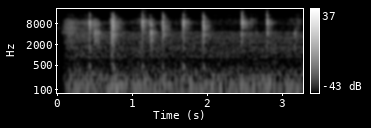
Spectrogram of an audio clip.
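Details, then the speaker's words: Finalmouse ULX Frostlord gaming mouse: sharp, irregular clicks, some in quick pairs, when pressing the M1 left button near the scroll wheel; pressing too hard mid-paddle also depresses M3 (middle click), causing extra unwanted clicks. "So depending on where you push down on this guy, it's always around the mouse wheel. I think that's depressing the mouse button. Yeah, so if you press too hard in the middle of the paddle on M1, it will also depress M3 as well."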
